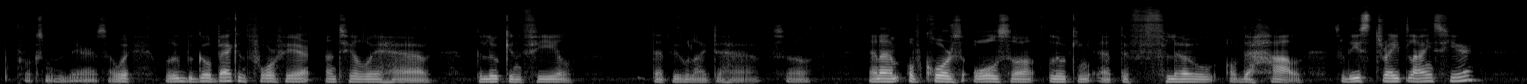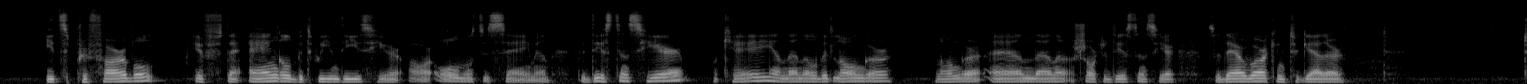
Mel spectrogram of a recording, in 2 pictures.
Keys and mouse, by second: 1.5 click, 3.0 click, 4.1 click, 6.8 click, 8.3 click, 9.0 double click, 10.4 click, 12.5 click, 16.1 click, 18.0 click, 26.5 click, 27.9 click, 30.2 click.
